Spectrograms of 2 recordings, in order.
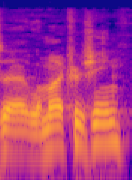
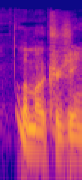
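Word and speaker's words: lamotrigine: about the u the lamel otherwise known as lamatroine. Did I pronounce that right? Lamotrograene.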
